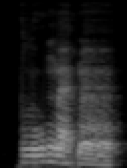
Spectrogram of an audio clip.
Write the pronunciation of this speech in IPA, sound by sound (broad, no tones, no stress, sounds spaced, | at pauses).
l u ŋ͡m æ k͡p æ̃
